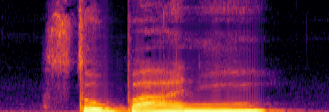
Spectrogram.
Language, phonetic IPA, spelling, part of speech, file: Czech, [ˈstou̯paːɲiː], stoupání, noun, Cs-stoupání.ogg
- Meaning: 1. verbal noun of stoupat 2. rise (the action of moving upwards)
